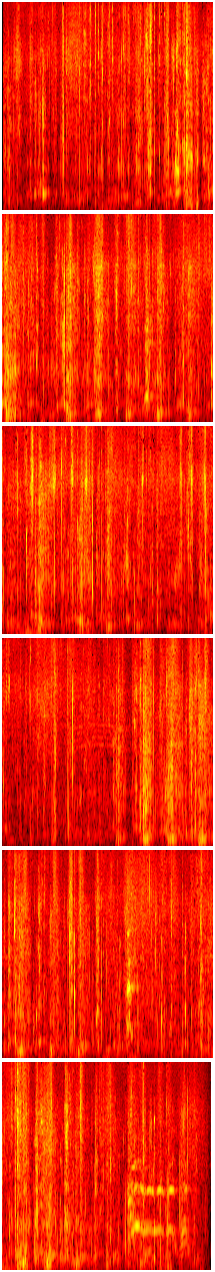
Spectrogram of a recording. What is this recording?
A horse eating a bread roll. In the background, a dog is barking and whining. Recorded with a FlashMic.
horse, farm, eating, nature, field-recording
